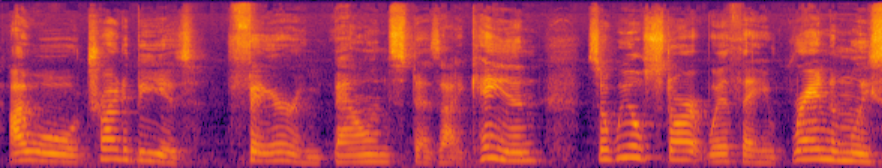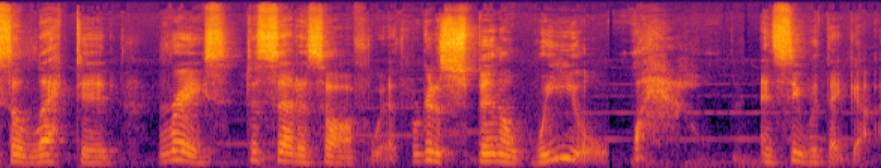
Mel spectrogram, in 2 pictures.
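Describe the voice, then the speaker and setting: A man riffing through a comedic gaming commentary with excitable, sarcastic energy, trailing off and restarting as he rambles. He swears freely and keeps checking in with the listener. Faint music plays underneath his voice. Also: high-pitched, measured pace. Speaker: gaming video host.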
